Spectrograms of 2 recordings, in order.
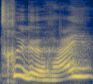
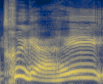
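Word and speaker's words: trugarez: Pour remercier, le mot le plus connu est trugerai, que je prononce ainsi à Groix, mais ailleurs on pourra aussi évidemment le prononcer trugaré et même trugares.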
